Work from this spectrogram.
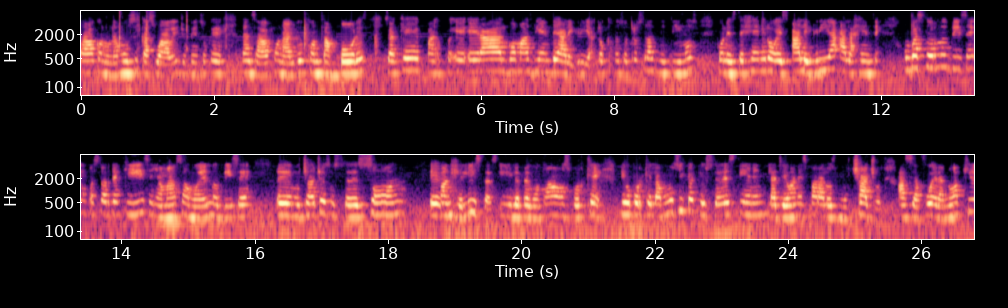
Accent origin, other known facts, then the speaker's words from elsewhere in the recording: Quindío, Colombia; en cuanto a nosotros que somos del Quindío, acá se oye mucho el metal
